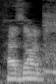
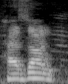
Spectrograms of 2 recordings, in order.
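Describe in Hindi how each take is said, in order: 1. यह एक छोटे शब्द में मिलकर बोला जाता है। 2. यह एक छोटे शब्द में मिलकर बोला जाता है।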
